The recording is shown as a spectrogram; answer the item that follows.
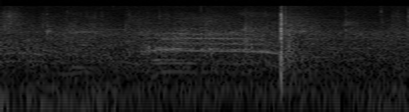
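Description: Faint ballpark ambience with distant voices, then a single sharp pop about a second and a half in as the pitched baseball smacks into the catcher's mitt.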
